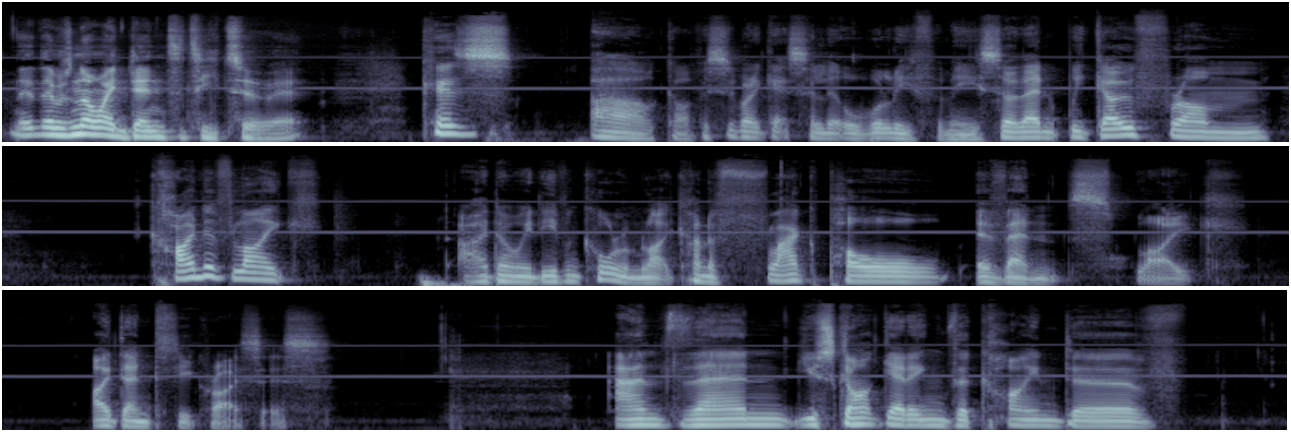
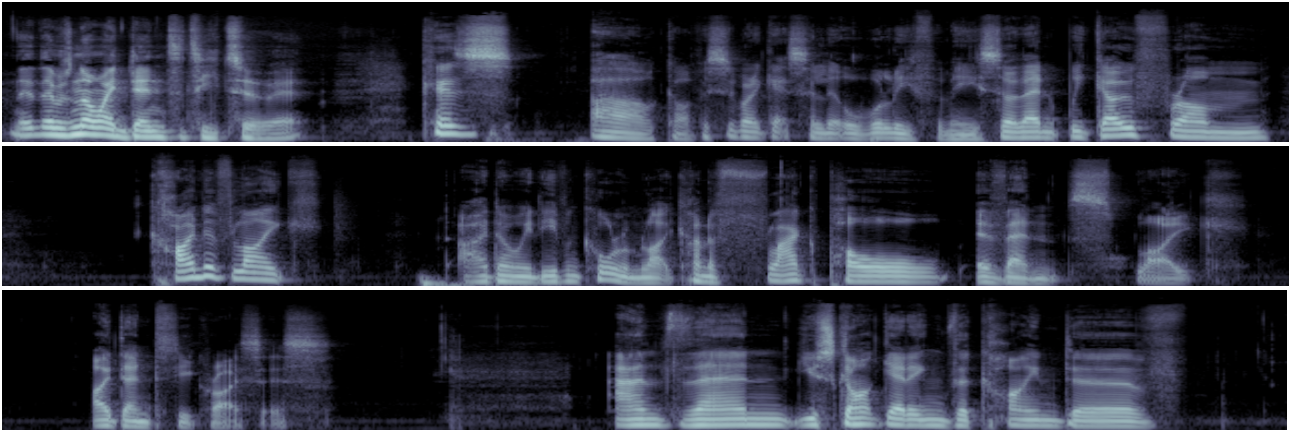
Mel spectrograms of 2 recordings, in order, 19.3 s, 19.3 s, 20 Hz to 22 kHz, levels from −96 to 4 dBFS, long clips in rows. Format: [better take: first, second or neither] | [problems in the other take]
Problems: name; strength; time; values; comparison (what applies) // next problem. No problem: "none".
second | high-pitched whine; faint; throughout; 2 kHz, 30 dB below the speech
